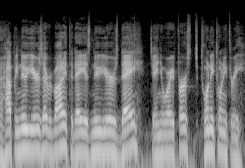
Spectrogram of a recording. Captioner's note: none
